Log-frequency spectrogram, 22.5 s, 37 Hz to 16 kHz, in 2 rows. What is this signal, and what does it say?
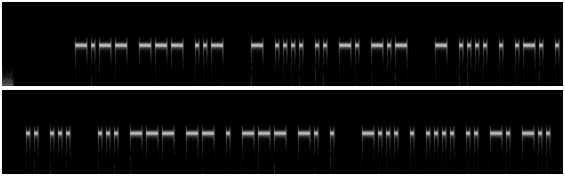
Morse code, heard as a keyed tone, about 15 wpm, 700 Hz. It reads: YOU THINK THERE IS SOMEONE BEHIND
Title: Sentences from Top 1000 Words - Review Part 4 - 15wpm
